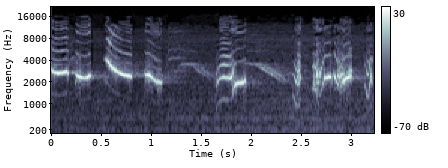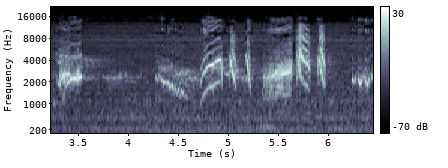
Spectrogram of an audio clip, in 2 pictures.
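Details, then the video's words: Rich song of a Chinese hwamei, mixing clear looping whistles, sharp upward flicks and rough, harsher bursts in uneven phrases with short pauses between, above a low constant hum. "Chim hoa mi hot cuc dinh - Extreme nightingale sings"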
